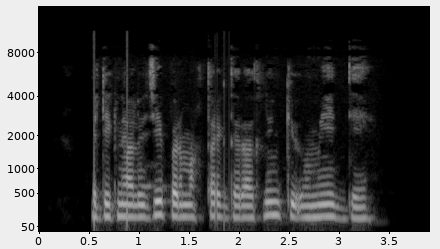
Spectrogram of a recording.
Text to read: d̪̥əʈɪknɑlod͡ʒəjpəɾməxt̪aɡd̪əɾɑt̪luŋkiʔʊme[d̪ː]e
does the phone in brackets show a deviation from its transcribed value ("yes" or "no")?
no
